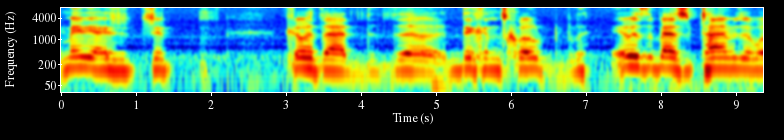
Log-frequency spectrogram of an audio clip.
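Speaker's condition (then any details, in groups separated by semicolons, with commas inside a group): Multiple sclerosis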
